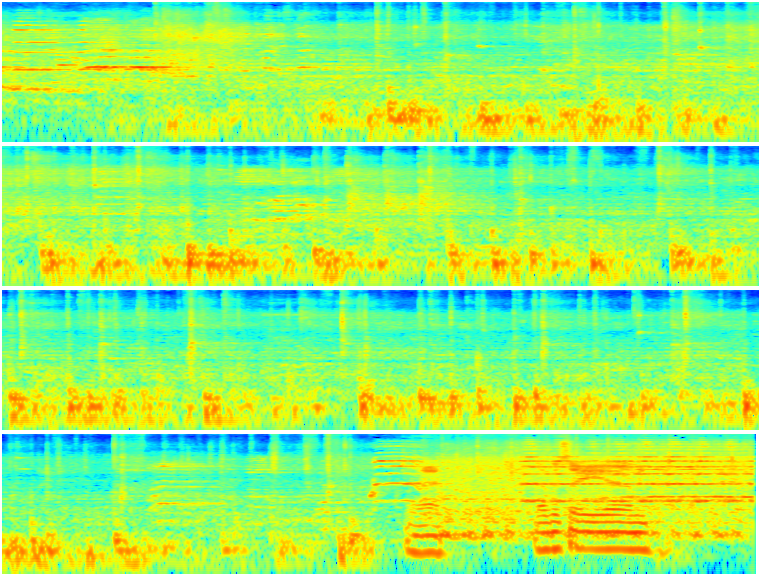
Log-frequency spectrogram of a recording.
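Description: Badminton rally: irregular sharp racket strikes on the shuttlecock and the players' footfalls on the court, echoing in a large hall. Near the end the point is over and louder music and a voice take over.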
